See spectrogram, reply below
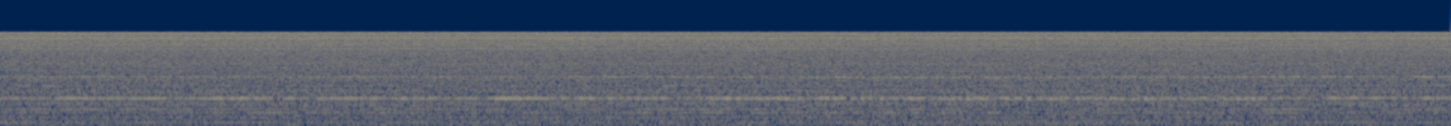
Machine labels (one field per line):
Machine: fan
